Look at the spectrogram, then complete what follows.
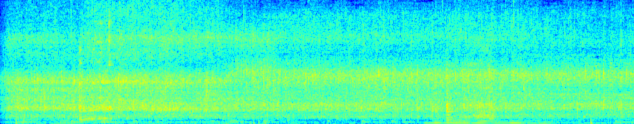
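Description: Jackfruit pieces sizzling steadily in hot oil in a wok as they are stir-fried with a metal spatula, with a few sharp clicks and scrapes of the spatula against the pan.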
